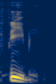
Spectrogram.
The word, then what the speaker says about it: Phoebe: And I had my little brain could not fucking wrap around why the fuck Phoebe is supposed to sound like Phoebe.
